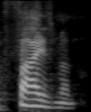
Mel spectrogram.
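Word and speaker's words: Theismann: Thesisman was his name until he changed it at Notre Dame. Legally changes to Thyman. So it would rhyme with Heisman.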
